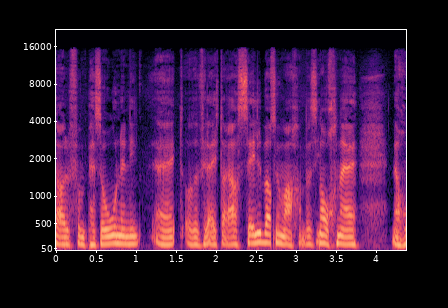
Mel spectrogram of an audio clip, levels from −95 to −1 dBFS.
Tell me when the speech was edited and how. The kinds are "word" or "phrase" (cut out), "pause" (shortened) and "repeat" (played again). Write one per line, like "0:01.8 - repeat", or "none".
0:01.5 - word
0:02.0 - word
0:02.7 - word
0:03.3 - word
